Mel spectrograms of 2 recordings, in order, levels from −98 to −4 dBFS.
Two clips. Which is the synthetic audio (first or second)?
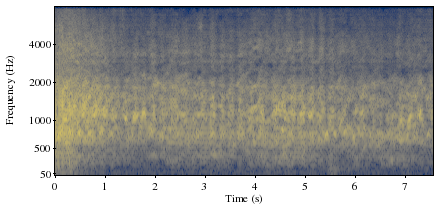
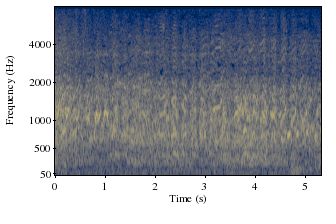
first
